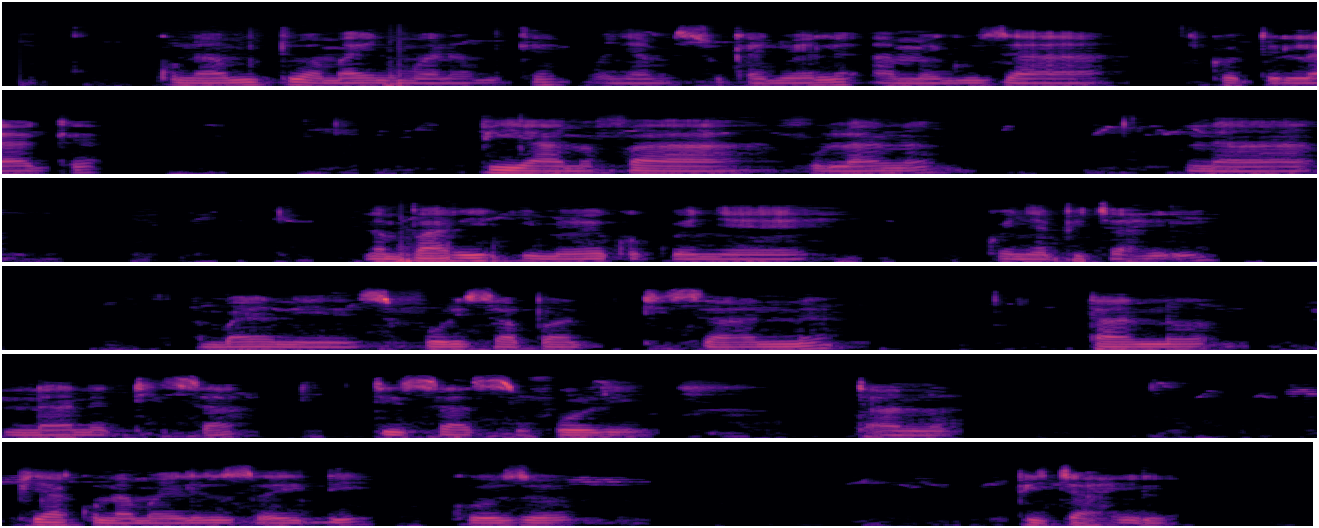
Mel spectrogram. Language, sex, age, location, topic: Swahili, male, 18-24, Nakuru, finance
